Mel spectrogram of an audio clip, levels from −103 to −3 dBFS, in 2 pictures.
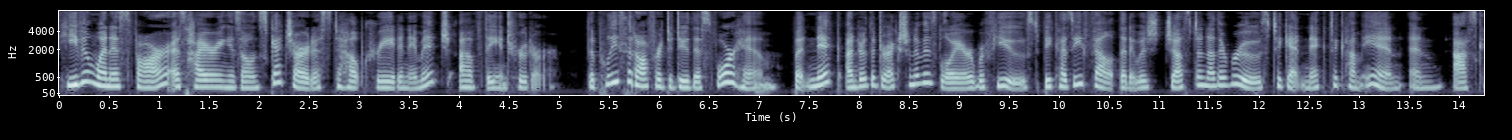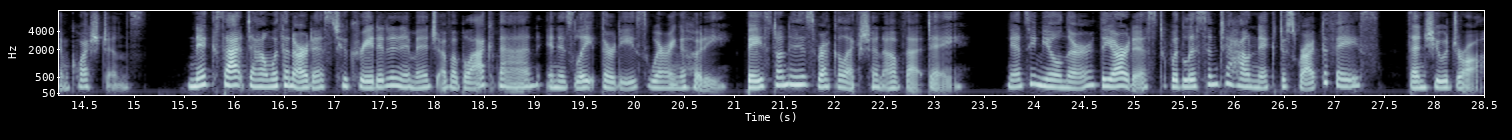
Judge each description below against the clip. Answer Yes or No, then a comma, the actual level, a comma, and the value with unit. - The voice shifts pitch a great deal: No, average, 4.1 semitones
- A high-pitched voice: Yes, high, 205 Hz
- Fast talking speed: Yes, fast, 210 wpm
